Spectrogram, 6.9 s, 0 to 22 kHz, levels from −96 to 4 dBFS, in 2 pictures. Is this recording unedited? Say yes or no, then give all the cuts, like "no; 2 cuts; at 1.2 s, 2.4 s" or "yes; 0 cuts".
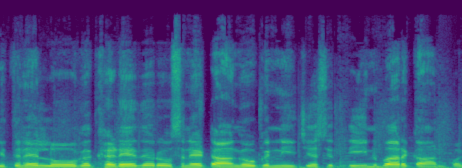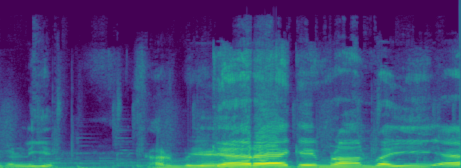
yes; 0 cuts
